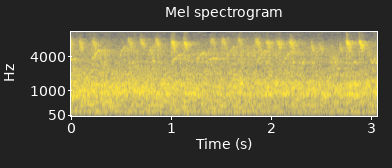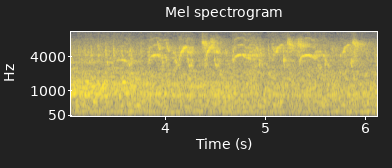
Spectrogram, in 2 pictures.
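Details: Grey Wagtail fledglings a few days out of the nest in Yeoncheon in May give thin, high chirps, repeated rapidly and overlapping, begging for food, over a steady rushing background like flowing water.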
